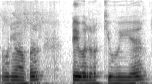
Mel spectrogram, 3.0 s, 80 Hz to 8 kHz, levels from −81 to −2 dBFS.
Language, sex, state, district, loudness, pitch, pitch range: Hindi, male, Uttar Pradesh, Shamli, -15 LUFS, 115 Hz, 115-120 Hz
